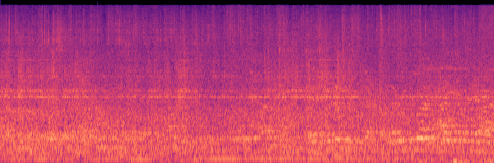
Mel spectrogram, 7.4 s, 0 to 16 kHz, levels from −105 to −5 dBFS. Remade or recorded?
recorded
